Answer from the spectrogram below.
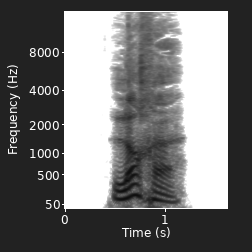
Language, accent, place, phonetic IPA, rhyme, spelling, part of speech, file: German, Germany, Berlin, [ˈlɔxə], -ɔxə, loche, verb, De-loche.ogg
- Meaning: inflection of lochen: 1. first-person singular present 2. singular imperative 3. first/third-person singular subjunctive I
